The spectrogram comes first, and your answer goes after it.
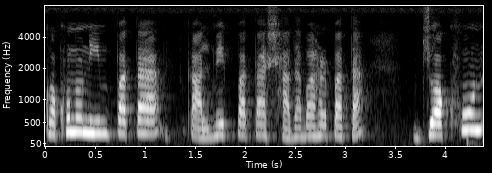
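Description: A woman's high-pitched voice with ordinary pitch variation, on a very clean recording with a silent background. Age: 60s. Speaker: yoga teacher. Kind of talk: vlog talk to camera.

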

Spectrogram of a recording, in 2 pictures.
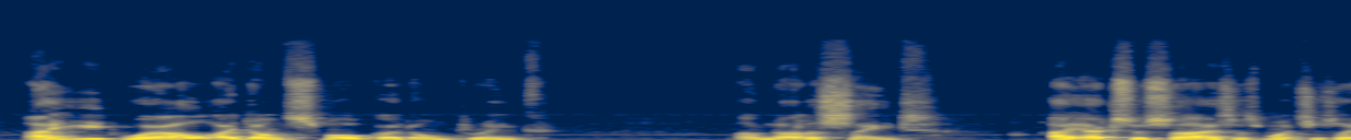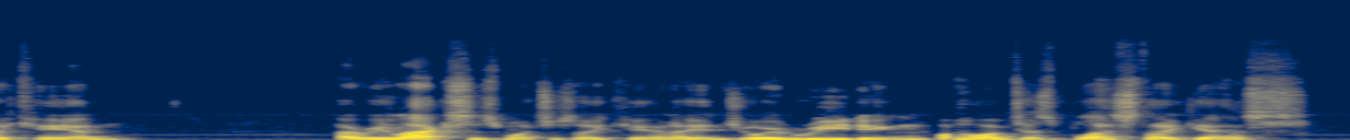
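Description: Audible room echo surrounds a man whose fairly low voice carries lively intonation. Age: 90s. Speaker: war veteran and graduating student. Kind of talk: interview. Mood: cheerful, lively. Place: home room.

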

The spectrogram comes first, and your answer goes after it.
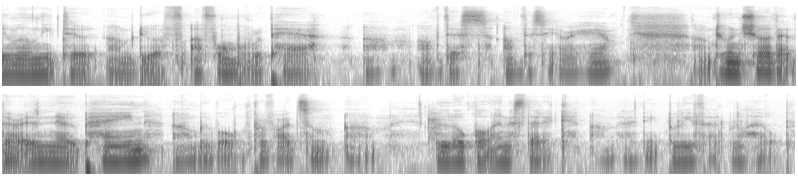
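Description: A man is whispering. He keeps a moderate pace. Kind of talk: soft-spoken roleplay narration. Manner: soft-spoken, slow clinical ASMR voice. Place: home room. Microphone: studio mic.

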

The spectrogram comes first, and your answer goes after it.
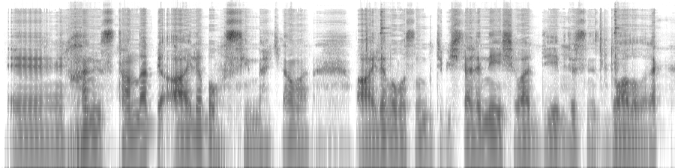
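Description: Very deep, low-pitched male voice, monotone and flat, at a fairly slow pace in a very clean recording with a silent background. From Turkey, Kocaeli (Izmit). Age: 30s. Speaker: gaming youtuber. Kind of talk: gameplay commentary. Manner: hesitant, many filler sounds.

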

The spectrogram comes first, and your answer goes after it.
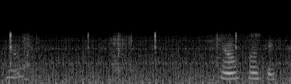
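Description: A woman speaks with noticeable background noise. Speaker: horse barn volunteer. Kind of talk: casual talk to camera. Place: farm machine. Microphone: phone near.

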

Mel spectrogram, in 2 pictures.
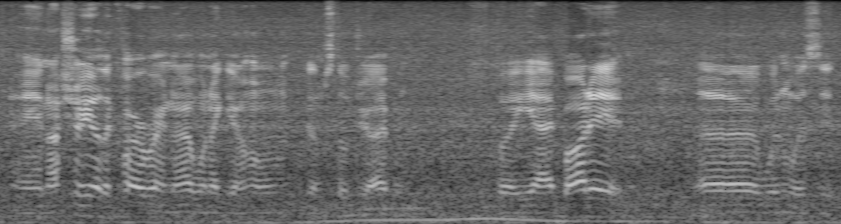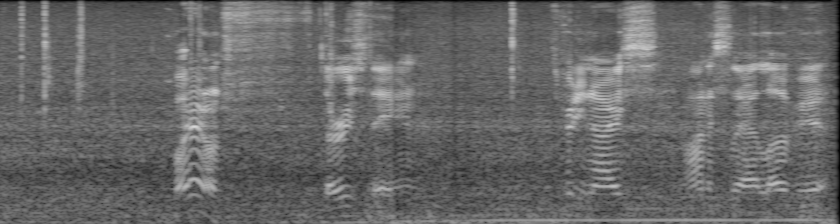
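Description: Loud background noise runs under the recording. A man talks at a moderate pace with long, frequent pauses. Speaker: fitness vlogger. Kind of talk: casual vlog chat. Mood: content, smiling. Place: car. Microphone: phone near.

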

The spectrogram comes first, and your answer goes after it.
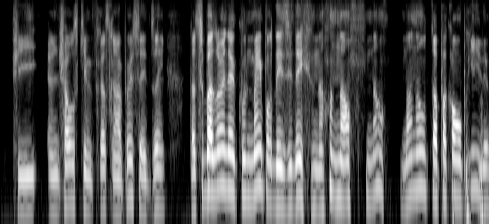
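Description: In a Quebec accent, a man speaks at a moderate pace and a fairly high pitch with ordinary pitch variation, in a dry, close sound with no echo and a quiet background. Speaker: self-published author. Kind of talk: casual live chat. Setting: video call. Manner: halting.

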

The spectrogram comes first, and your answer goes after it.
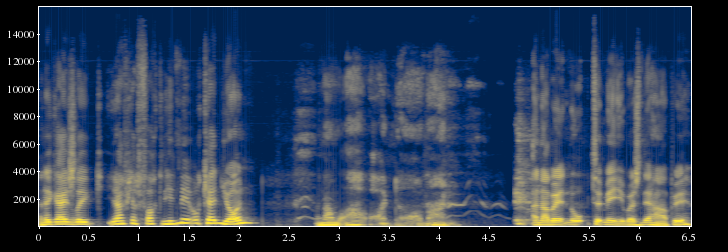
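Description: A man with a Glaswegian accent, fairly high pitch, very wide pitch swings and a fairly quick pace. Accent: Glaswegian Scottish. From Scotland, Glasgow area. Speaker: comedian. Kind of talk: casual chat. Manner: animated. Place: home room. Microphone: studio mic.

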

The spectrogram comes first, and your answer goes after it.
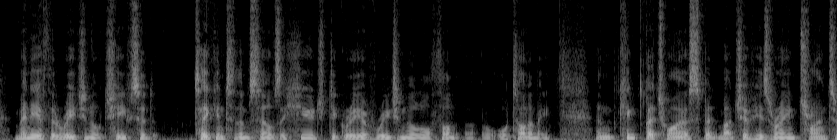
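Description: The man's tone is dark and mellow. Nothing stirs in the background. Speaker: historian; interviewee. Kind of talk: interview commentary, expert analysis. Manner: measured, explanatory, occasionally hesitant. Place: home room.

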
